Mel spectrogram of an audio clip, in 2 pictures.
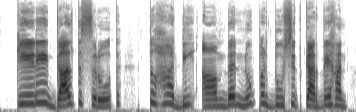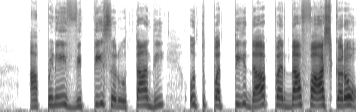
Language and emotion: Punjabi, disgusted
